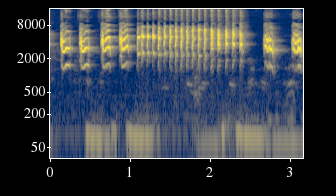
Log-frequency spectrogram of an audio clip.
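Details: Long-tailed shrike in fighting song with sparrow mimicry, loud separate squeaky chirps around a fast, even, stuttering rattle, over a low background hum.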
